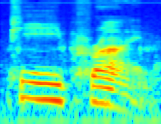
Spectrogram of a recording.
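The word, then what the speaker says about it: P′: point is called P the new point is called P Prime that's how you say it and it's written a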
